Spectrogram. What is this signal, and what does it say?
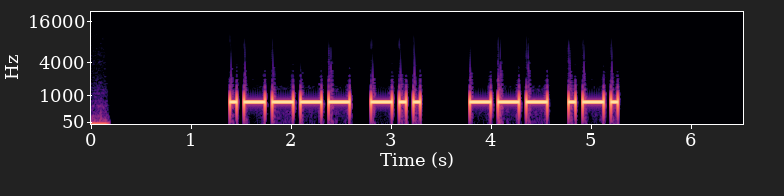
Morse code, heard as a keyed tone, about 17 wpm, 700 Hz. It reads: 1D OR
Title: Field Day Exchanges - 17wpm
